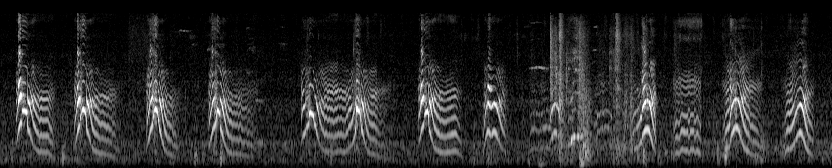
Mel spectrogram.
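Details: A vocal six-day-old Jackador puppy gives a long series of high, quavering squeals that rise then fall, repeated roughly every second, with a burst of scuffling handling noise around eleven seconds.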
